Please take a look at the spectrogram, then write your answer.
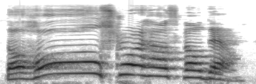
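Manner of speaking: ordinary delivery, nothing marked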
